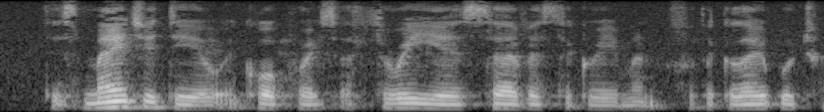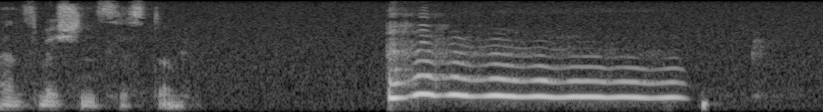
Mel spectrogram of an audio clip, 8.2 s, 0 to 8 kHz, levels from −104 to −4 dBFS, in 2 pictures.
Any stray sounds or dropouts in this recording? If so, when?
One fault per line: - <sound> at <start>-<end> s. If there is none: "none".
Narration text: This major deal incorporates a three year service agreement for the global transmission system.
- laugh at 6.0-7.6 s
